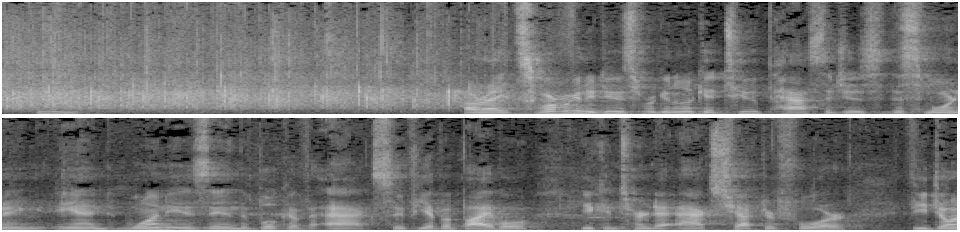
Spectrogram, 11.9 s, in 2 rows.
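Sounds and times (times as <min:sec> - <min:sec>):
crowd applause: 0:00.0 - 0:03.3
speech: 0:00.2 - 0:00.7, 0:02.9 - 0:11.9.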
